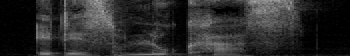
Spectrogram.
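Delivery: plain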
